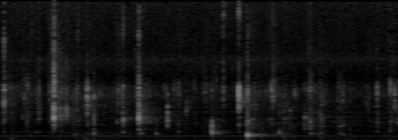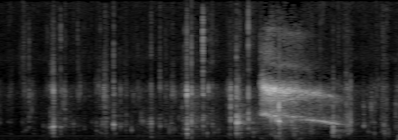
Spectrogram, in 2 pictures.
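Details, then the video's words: Dogs eating raw meaty salmon bones and raw chicken carcasses indoors. Irregular crunching and snapping bites build up, ending in a louder burst of crunching mixed with a high squeaky whine-like sound. "dogs eat raw meaty bone salmon and raw chicken carcasses [ASMR] 動物の咀嚼音"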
